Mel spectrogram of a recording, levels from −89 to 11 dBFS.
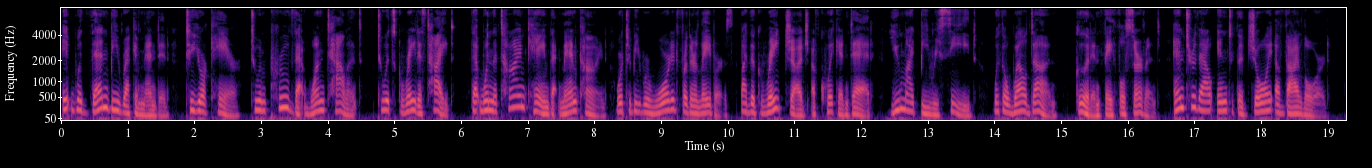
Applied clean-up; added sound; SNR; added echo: none; none; none; none.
